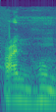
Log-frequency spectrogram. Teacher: نون ساکن کے بعد ہا آیا ہے تو اظہار حلقی ہوگا، گنہ نہیں کریں گے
